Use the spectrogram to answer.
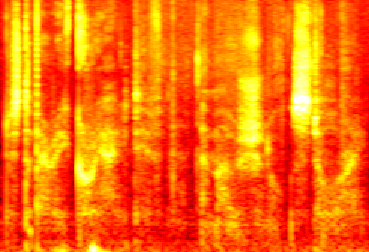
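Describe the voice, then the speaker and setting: In this clip, an adult ASMR creator gently whispers a review of the films they own, taking their time and often stopping on "um" or "yeah."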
